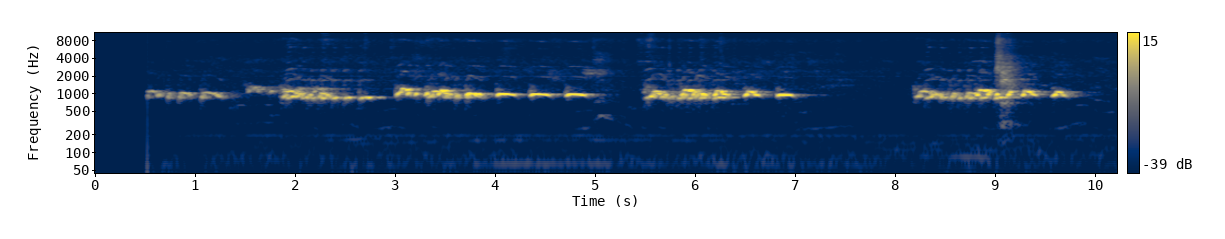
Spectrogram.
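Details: Zebra dove fighting call, recorded for training other birds: rapid, staccato, bubbling coos in four long phrases, each rolling into a drawn-out ending, separated by short pauses. A sharp click sounds near the end.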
